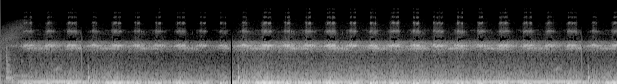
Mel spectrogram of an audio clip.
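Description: Insect-like chirping: a high-pitched pulse repeating evenly about three times a second, over a low background rumble.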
